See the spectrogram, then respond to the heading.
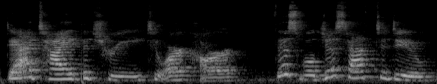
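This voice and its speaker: A woman reading a children's storybook aloud in an expressive, animated storytelling manner. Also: mid-range voice. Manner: slow, animated storytelling with acted voices. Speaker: storybook reader. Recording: roomy, distant mic with faint noise.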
